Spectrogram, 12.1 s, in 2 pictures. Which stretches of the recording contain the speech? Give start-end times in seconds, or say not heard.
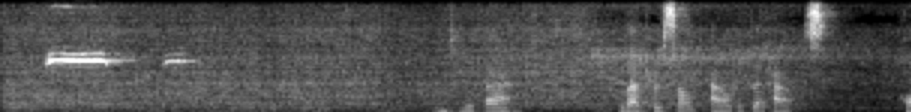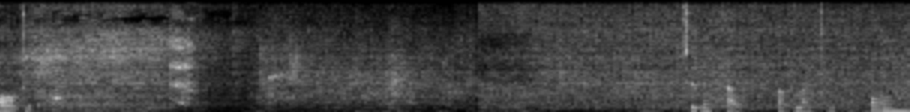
2.9-6.5, 10.3-12.0.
